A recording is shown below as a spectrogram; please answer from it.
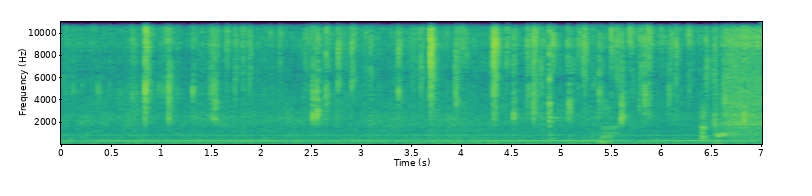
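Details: Booster pump during commissioning, pressure set to start at 2 and 2.5: a steady mid-pitched motor hum holding constant over rushing water flow, running smoothly under load; normal running.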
